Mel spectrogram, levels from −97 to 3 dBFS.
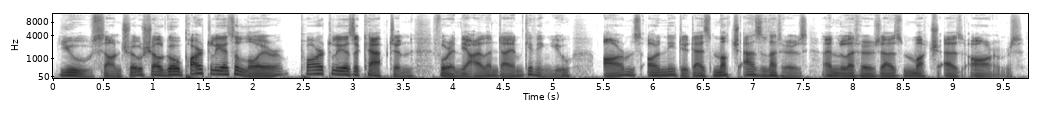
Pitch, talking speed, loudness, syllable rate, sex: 95 Hz, 205 wpm, -22 LUFS, 5.0 syllables/s, male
